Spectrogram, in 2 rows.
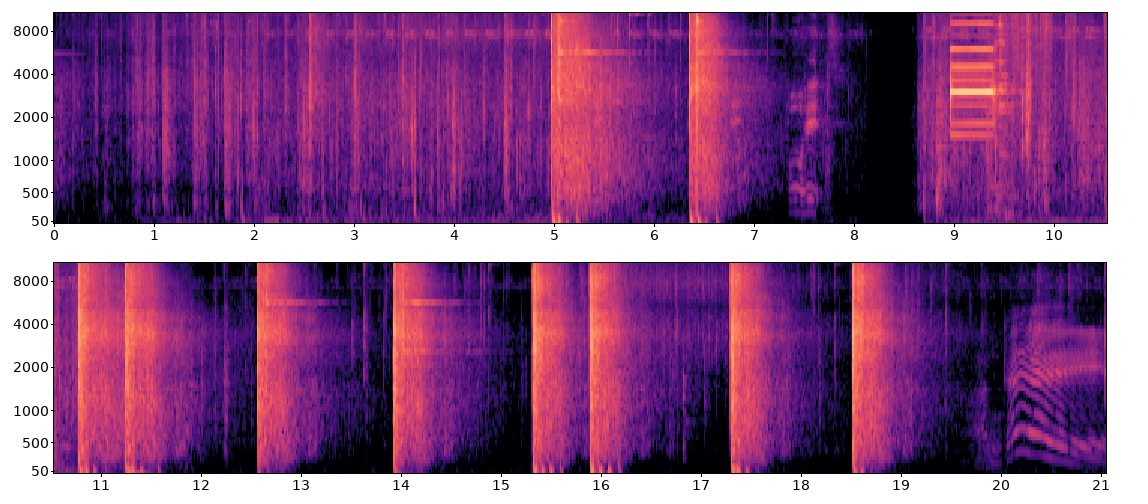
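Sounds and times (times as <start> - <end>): pistol shots with echo: 5.0 - 6.9, 10.8 - 11.9, 12.5 - 13.2, 13.9 - 14.6, 15.3 - 16.4, 17.3 - 17.9, 18.5 - 19.1
shot timer beep: 9.0 - 9.5.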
